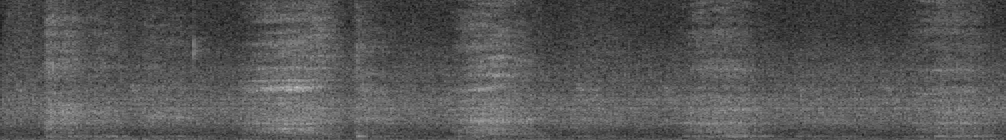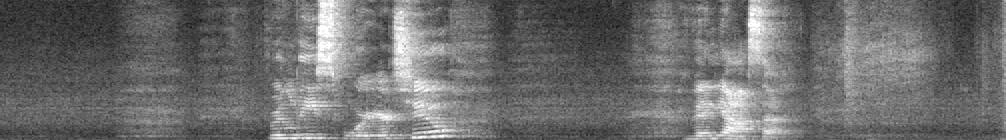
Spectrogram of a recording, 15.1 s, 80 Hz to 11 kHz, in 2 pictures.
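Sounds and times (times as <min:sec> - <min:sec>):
low room hum: 0:00.0 - 0:15.0
person breathing softly: 0:00.2 - 0:09.5.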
